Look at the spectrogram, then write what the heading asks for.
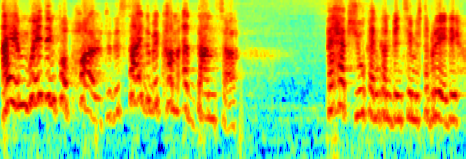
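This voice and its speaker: Imperious ballerina, very high voice, lively swoops, scolding, vintage radio drama. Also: female voice, brisk, recorded from a distance. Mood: scornful. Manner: haughty, scolding, theatrical. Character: imperious, sharp-tongued woman ballet star, quick to anger. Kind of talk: 1940s radio drama acting. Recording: vintage 1940s radio, off-mic.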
